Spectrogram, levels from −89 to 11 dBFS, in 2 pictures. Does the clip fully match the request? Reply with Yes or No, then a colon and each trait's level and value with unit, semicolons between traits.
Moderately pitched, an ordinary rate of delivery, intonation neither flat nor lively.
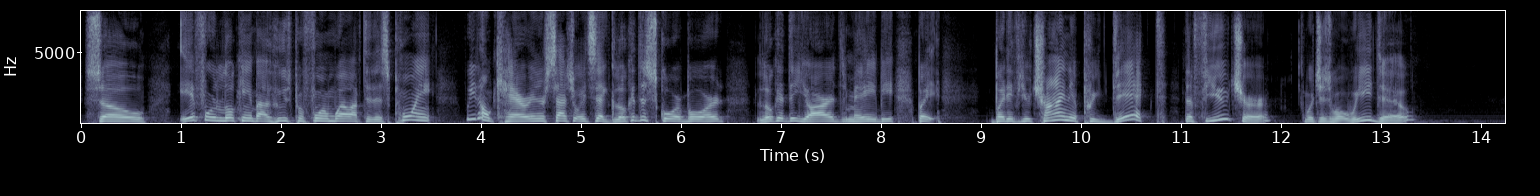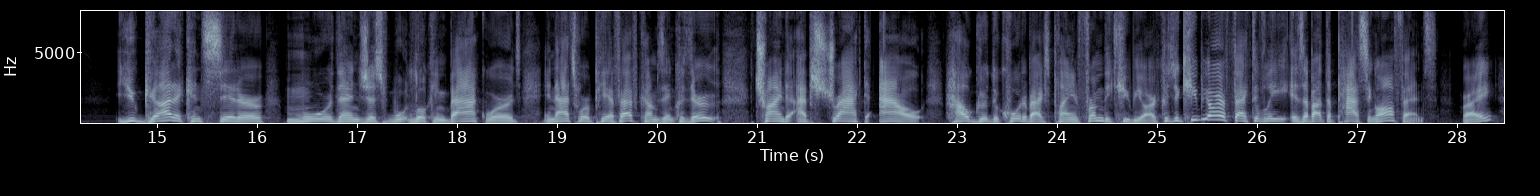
Yes: medium, 155 Hz; average, 170 wpm; average, 4.0 semitones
